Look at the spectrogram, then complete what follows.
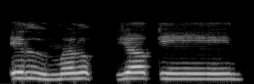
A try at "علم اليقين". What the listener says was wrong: Try saying this qaf with a thicker sound.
